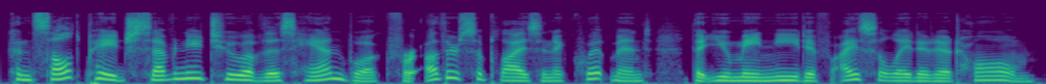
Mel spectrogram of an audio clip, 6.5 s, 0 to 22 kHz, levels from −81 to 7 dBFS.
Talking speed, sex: 185 wpm, female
